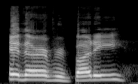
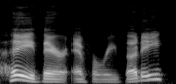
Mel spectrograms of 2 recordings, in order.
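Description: First: The words are said casually, without careful articulation. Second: The words are said with careful, clear articulation.

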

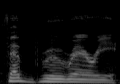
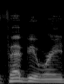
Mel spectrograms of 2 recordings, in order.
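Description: First: The first R is clearly pronounced in the word. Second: The first R is dropped from the word. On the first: The speaker calls it right. "the proper pronunciation of February" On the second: The speaker calls it wrong. "We always seem to lose that first R"

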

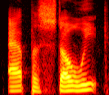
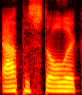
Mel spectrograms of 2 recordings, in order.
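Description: First: It is said in an exaggerated backwoods rural accent. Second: It is said in a plain, ordinary accent. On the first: "They pronounce it like a backwoods hick" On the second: "They don't pronounce it like a normal person"

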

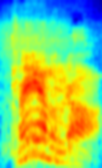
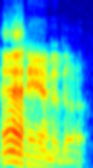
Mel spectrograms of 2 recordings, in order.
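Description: First: The word is said loudly with strong emphasis. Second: The word is said plainly without extra emphasis. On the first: The speaker calls it wrong. "People don't announce Canada like" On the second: The speaker calls it right. "They pronounce it Canada"

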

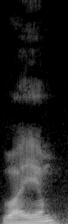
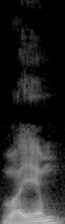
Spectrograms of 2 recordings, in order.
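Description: The two takes are said the same way.

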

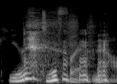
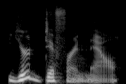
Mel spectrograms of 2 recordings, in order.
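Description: First: It is said in a warm, approving tone. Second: It is said in a scornful, belittling tone. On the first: The change is seen as a good thing. "not in a like" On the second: The change is seen as a bad thing. "it said it in a derogatory way"

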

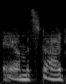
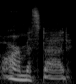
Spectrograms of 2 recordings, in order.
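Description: First: It is said with no R after the first vowel. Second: It is said with an R after the first vowel. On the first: The speaker calls it right. "It is the Amistad case" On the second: The speaker calls it wrong. "not the Armistad case, or however I pronounced it"

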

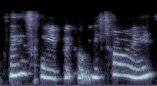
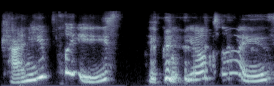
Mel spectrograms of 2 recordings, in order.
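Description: First: It is said in a sweet, gentle tone. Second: It is said in a stern, warning tone.

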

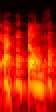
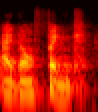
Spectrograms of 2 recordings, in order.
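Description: First: It is said in a Malaysian accent. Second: It is said in a London accent.

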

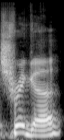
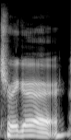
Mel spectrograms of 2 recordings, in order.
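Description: First: The word ends in an open uh vowel. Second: The word ends with a full er sound. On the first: It is casual everyday speech. "I wouldn't say trigger" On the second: It is careful, proper speech. "I would finish the ER in most words"

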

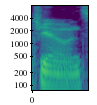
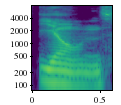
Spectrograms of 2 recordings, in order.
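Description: First: The name begins with a J sound. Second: The name begins with a Y sound. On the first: The speaker calls it wrong. "not Jones" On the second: The speaker calls it right. "it's pronounced Jones"

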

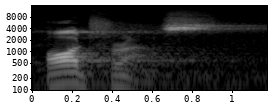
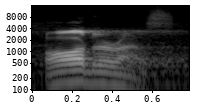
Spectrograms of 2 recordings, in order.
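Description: First: It is said in a Nigerian accent. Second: It is said in an American accent. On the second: "like Americans say utterance"

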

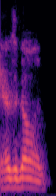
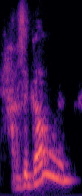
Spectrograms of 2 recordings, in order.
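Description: First: It is said casually, at low energy. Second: It is said with exaggerated, high enthusiasm. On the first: A relaxed, low-pressure greeting. The speaker calls it right. "How about a little small talk?" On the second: An overeager greeting that puts a child off. The speaker calls it wrong. "get down like in a crouch and be like"

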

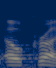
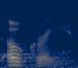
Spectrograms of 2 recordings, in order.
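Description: First: The word is said in a general pronunciation. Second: The word is said in a local regional pronunciation. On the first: This is how outsiders say it. The speaker calls it wrong. "we don't say okra" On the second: This is how people back home say it. The speaker calls it right. "Where I'm from, ... it's okra"

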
